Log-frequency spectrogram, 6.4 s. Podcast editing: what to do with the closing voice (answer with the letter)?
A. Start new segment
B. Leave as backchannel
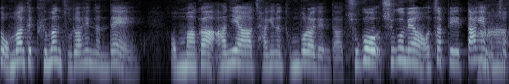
B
